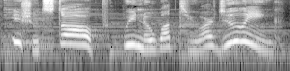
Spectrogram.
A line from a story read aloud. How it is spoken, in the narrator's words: shouts Winky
